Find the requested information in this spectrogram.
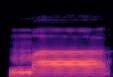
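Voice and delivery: मा held long on an even, steady pitch; level tone demo. Shown as a demonstration. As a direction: sustain मा loudly without bending the note. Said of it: "मैं फिर से इसे एक मरतबा पढ़ रहा हूँ". (मा को लंबा, सपाट सुर में)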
